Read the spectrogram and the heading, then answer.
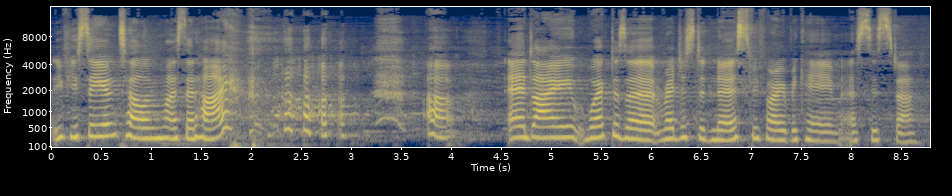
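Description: A young Australian woman, a religious sister, speaks in a bright, higher voice in a hall with long reverb and faint music behind. She is friendly and laughs between sentences. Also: slow. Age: young adult. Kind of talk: casual guest talk on stage.

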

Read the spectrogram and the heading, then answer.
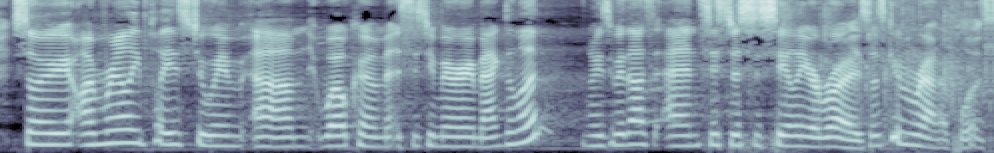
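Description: Female stage host, chatty and joking, middling pitch, echoing convention hall. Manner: chatty, lightly joking, many ums. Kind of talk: hosting a live stage interview. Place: large convention centre hall. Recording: reverberant hall.

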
